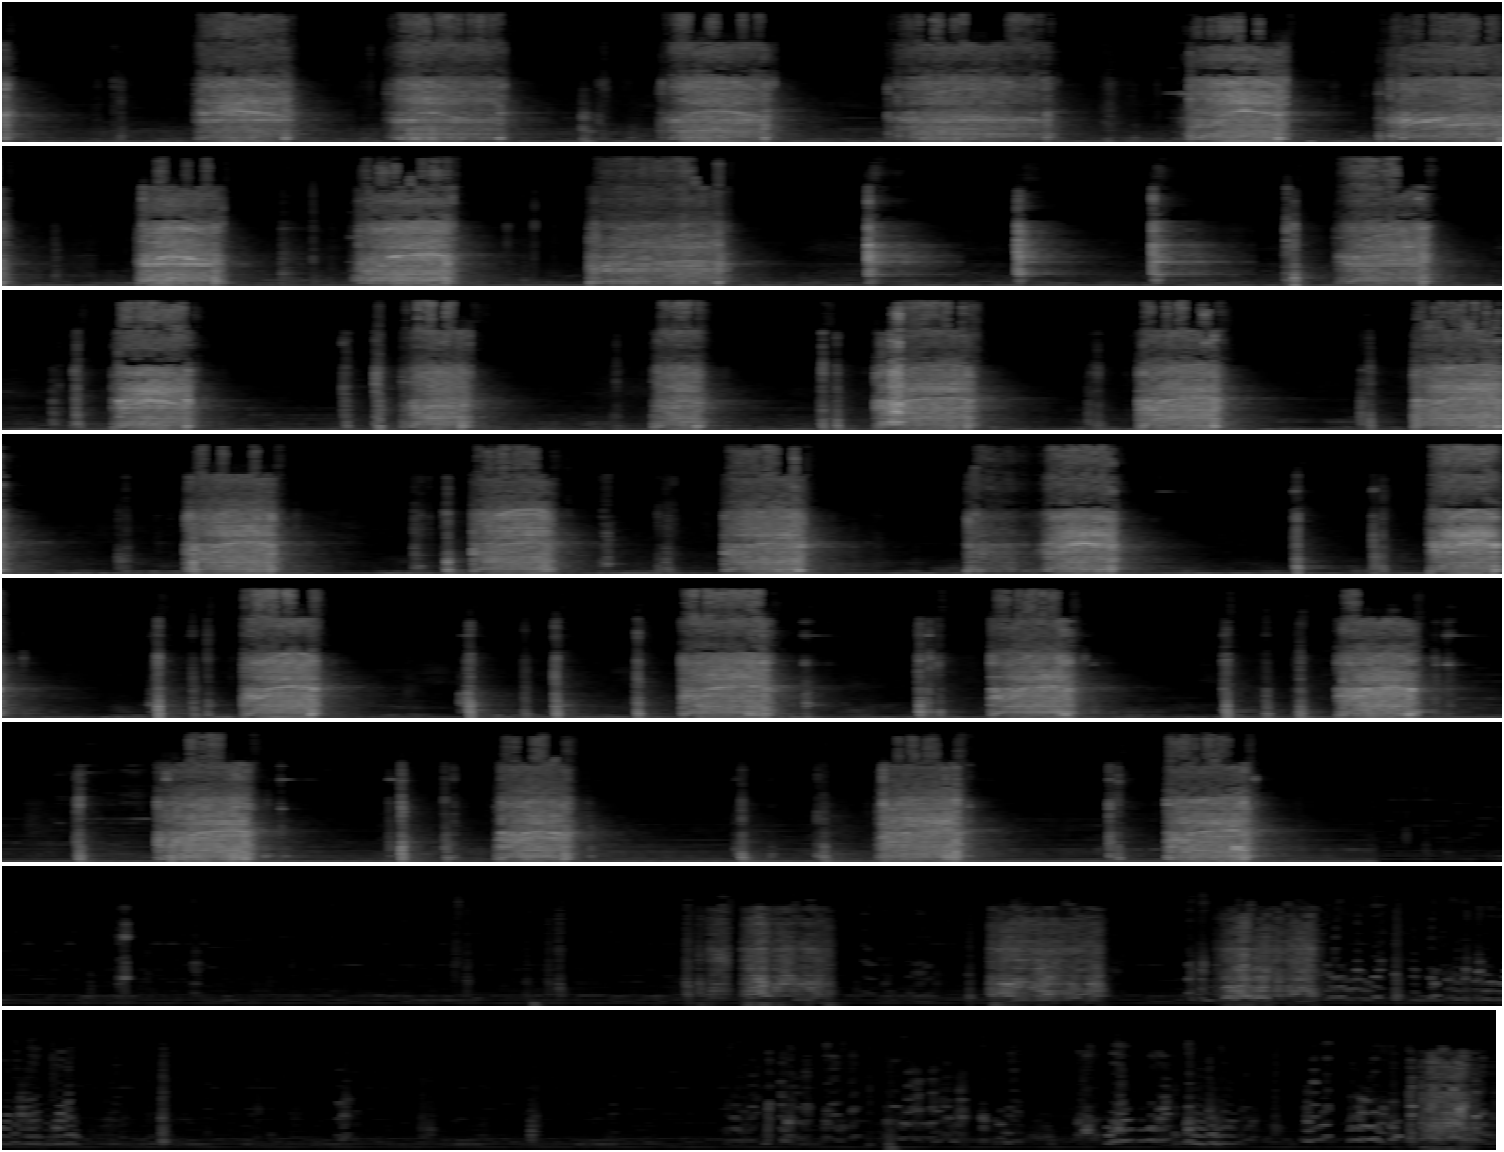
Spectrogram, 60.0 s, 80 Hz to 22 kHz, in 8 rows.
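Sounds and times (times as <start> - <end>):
power tool bursts: 8.2 - 11.2, 22.0 - 22.8, 27.4 - 28.3, 34.9 - 35.6, 36.6 - 44.4.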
